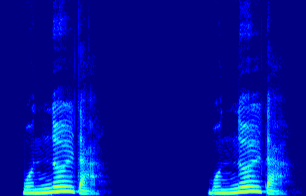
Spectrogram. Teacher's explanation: 그러면 못 놀다 라고 발음해요. 받침 시옷은 받침소리 니은으로 발음하고 첫소리 니은은 그대로 발음합니다.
